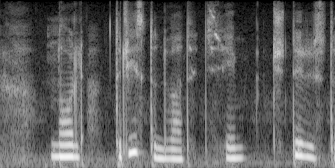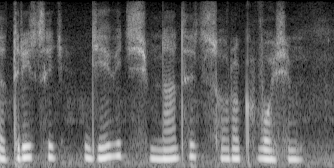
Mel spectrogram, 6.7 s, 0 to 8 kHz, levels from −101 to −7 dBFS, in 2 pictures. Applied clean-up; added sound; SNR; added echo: none; none; none; none.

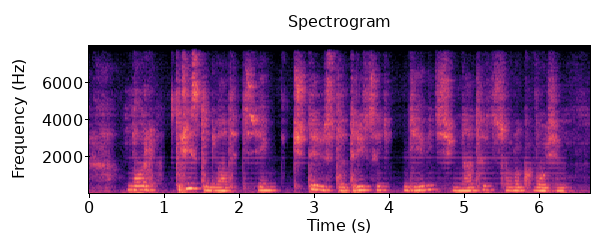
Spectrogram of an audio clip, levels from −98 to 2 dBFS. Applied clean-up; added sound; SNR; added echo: neural separator model SepFormer DNS4.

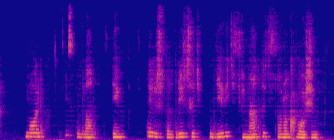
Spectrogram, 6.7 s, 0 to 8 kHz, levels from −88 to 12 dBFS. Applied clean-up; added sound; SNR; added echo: neural mask model DeepFilterNet 3.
